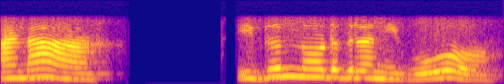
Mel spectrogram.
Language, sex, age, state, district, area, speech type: Kannada, female, 18-30, Karnataka, Mandya, rural, conversation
